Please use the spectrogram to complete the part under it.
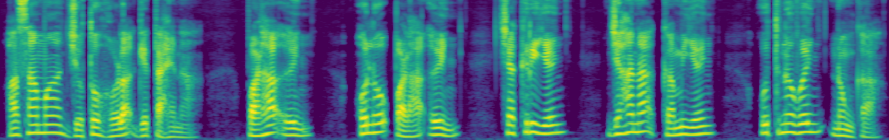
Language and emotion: Santali, neutral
